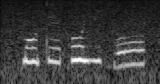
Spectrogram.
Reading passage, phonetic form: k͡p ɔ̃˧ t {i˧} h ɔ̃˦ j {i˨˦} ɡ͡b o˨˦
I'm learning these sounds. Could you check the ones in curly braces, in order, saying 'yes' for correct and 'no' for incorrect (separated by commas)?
no, no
